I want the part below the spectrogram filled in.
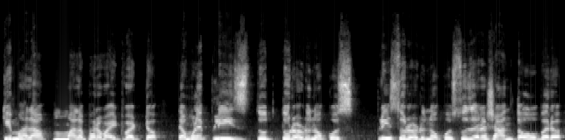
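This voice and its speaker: A woman's voice: high-pitched, expressive, moderate pace, pitched above the performer's own voice. A woman reading out the lines of a hurt young husband who pours out his grief and reproach. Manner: wounded, reproachful, heartfelt.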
